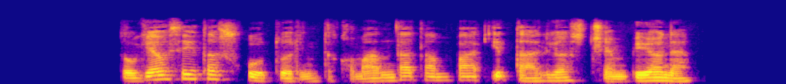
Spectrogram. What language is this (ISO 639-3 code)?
lit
